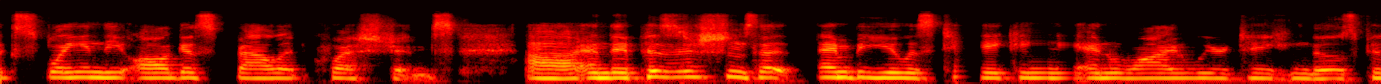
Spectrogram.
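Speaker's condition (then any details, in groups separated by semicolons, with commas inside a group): No condition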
